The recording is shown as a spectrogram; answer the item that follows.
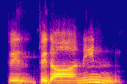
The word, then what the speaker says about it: ತ್ವಿದಾನಿಂ: ಸೋ ಸುಖಂ ತ್ವಿದಾನಿಂ ತ್ರಿವಿಧಂ ಇಲ್ಲಿ ನೋಡಿ ತ್ದಾನಿಂ ಇದೆಯಲ್ಲ ಅಲ್ಲಿ ಕೂಡ ನನೇ ಬರುತ್ತೆ ಯಾಕಂದ್ರೆ ಮುಂದಿನ ಒಂದು ಅಕ್ಷರ ಏನಿದೆ ತ ಇದೆ ಅನುಸ್ವಾರದ ಮುಂದೆ ಸೊನ್ನೆ ಮುಂದೆ ಇರುವಂತ ಅಕ್ಷರ ಏನಿದೆ ತ ಇದೆ ಸೋ ಇಲ್ಲಿ ಕೂಡ ತ್ವಿದಾನಿನ್ ಅಂತ ಬರುತ್ತೆ ಸುಖಂ ತ್ವಿದಾನಿತ್ರಿವಿಧಂ ತಣೋಮೇ ಭರತರ್ಷಭ್ ಅಭ್ಯಾಸರಮತೇಯತ್ರ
